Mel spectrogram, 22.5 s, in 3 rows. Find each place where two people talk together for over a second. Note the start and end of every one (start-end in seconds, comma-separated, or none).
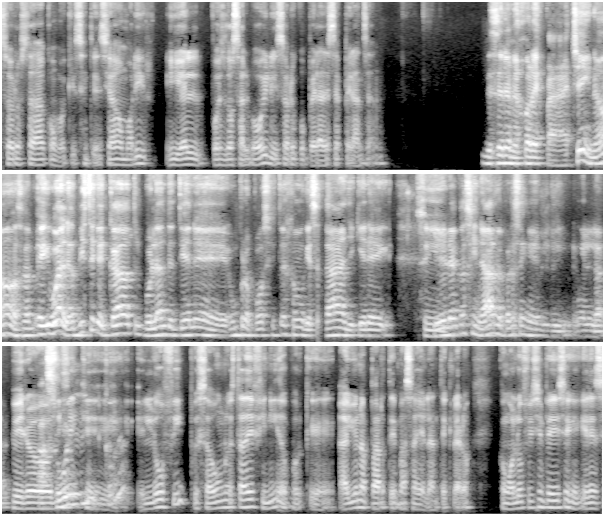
15.1-16.6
